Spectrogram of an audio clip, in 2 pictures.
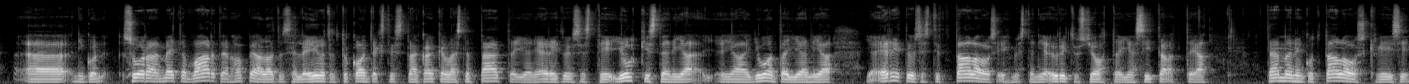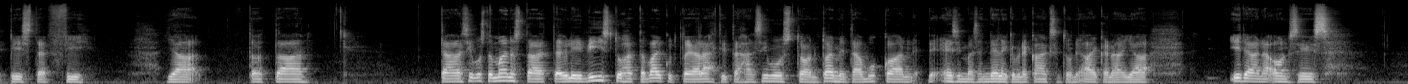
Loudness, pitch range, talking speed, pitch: -16 LUFS, 115-135 Hz, 100 wpm, 125 Hz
